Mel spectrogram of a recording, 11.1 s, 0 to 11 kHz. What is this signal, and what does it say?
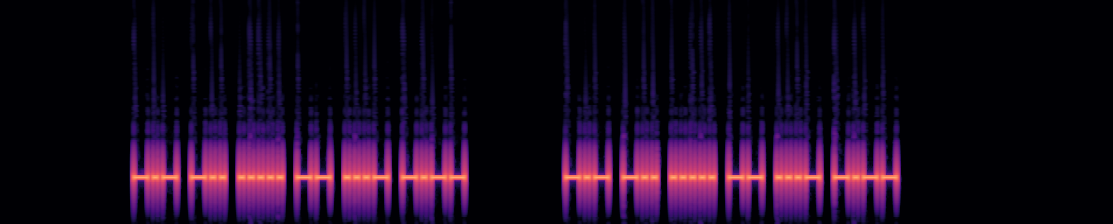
Morse code, heard as a keyed tone, about 25 wpm, 700 Hz. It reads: KD5MVY KD5MVY
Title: USA Call Signs - 6 Characters - Repeated 2x - 25wpm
